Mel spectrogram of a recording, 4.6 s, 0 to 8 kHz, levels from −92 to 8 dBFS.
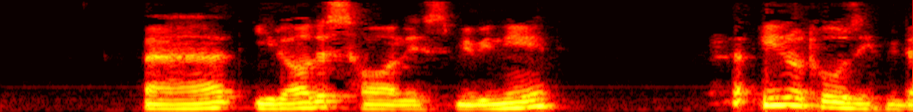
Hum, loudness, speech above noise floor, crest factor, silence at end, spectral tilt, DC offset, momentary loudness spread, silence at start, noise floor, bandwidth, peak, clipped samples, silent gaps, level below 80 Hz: none; -16 LUFS; 58 dB; 14 dB; 0 s; -8 dB/octave; under 0.1%; 7 LU; 0.7 s; -73 dBFS; 7.8 kHz; -2 dBFS; under 0.1%; none; -50 dBFS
